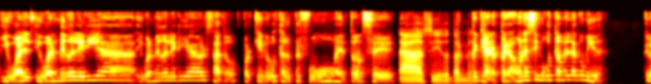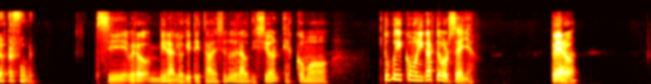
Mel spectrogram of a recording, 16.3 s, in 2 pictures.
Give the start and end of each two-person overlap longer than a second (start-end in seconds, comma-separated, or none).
none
